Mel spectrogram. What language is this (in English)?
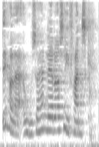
Danish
